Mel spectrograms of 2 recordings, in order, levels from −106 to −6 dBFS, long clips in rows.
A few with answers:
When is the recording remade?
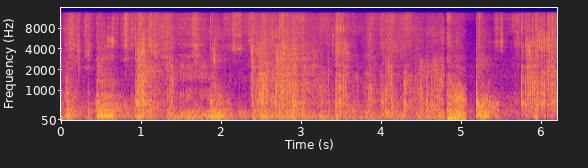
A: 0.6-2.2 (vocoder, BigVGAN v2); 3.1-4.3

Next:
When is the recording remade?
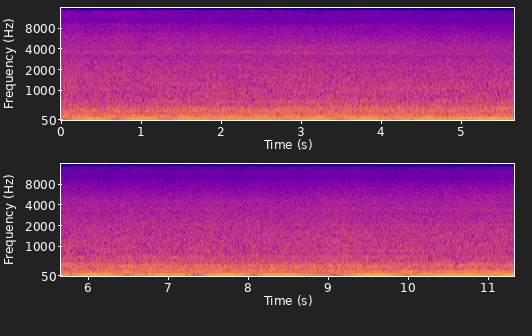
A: 2.6-7.5 (vocoder, BigVGAN v2); 8.9-9.5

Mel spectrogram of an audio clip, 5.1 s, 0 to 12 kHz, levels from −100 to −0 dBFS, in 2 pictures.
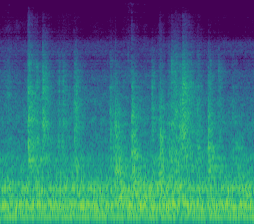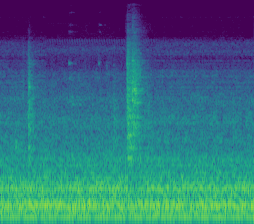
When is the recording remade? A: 0.0-3.0 (autoencoder, DAC-VAE); 4.1-5.1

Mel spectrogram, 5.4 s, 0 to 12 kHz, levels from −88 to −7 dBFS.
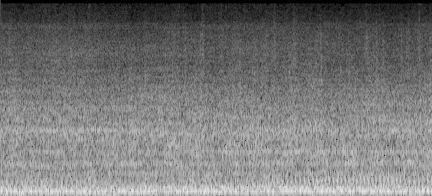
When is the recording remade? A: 0.0-1.0 (vocoder, Vocos); 1.6-5.4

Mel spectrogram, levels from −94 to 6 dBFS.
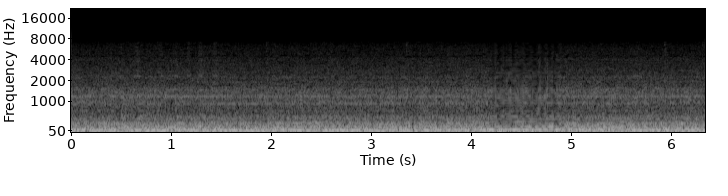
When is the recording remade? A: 4.2-4.9 (vocoder, BigVGAN v2)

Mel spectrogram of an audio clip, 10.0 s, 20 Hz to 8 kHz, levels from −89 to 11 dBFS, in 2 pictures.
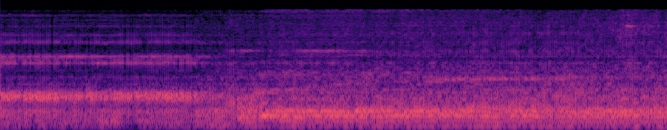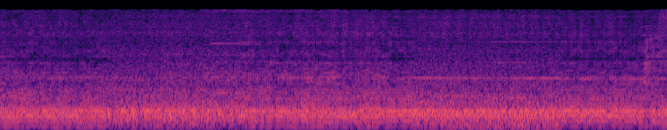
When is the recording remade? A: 0.0-5.8 (vocoder, HiFi-GAN); 6.8-8.1; 9.2-10.0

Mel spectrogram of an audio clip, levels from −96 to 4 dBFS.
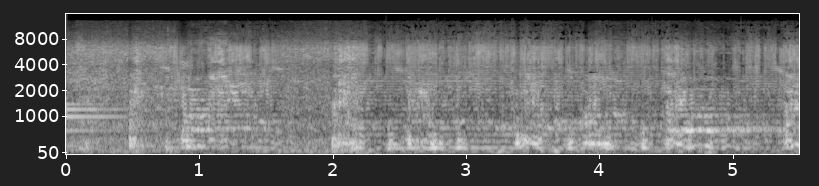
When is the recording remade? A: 0.8-1.6 (vocoder, BigVGAN v2); 2.2-5.5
